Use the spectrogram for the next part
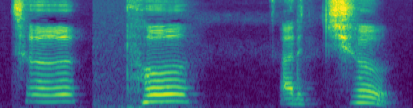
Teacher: मतलब सांस को साथ मिला के आवाज के अदा करते हैं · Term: एस्पिरेशन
